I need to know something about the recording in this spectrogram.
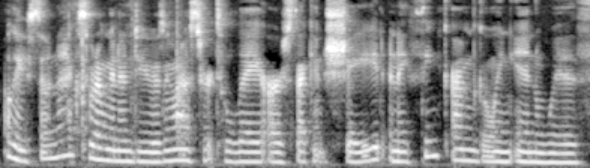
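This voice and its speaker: A young woman hosting a casual, chatty makeup tutorial, rambling softly as she works and often dropping to a near whisper. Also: fairly low pitch, moderate pace. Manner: rambling, soft-spoken, talks while working, often drops to near whisper.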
